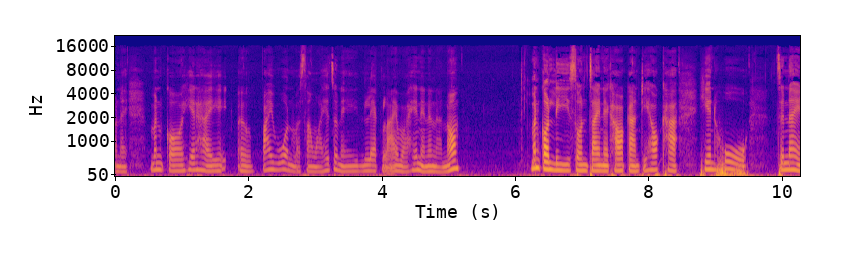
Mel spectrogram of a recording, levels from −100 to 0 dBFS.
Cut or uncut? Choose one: uncut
